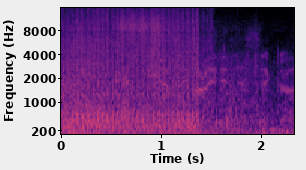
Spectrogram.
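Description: MG42 machine gun fire in Company of Heroes 2, a dense, loud stream of rapid automatic bursts over battlefield noise, thinning out after the first second and a half.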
